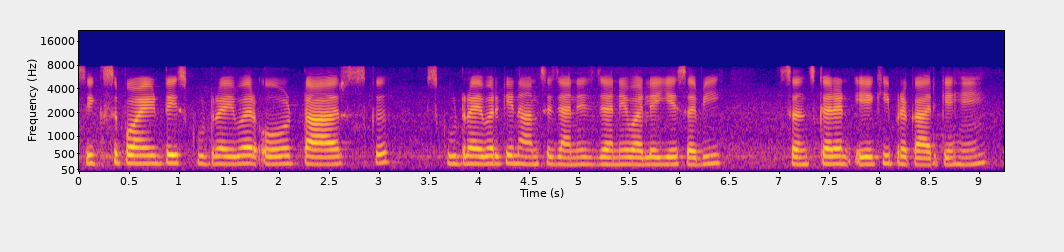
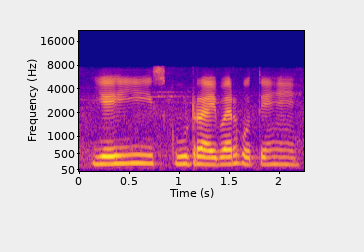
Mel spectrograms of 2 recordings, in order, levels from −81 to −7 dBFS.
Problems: none marked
